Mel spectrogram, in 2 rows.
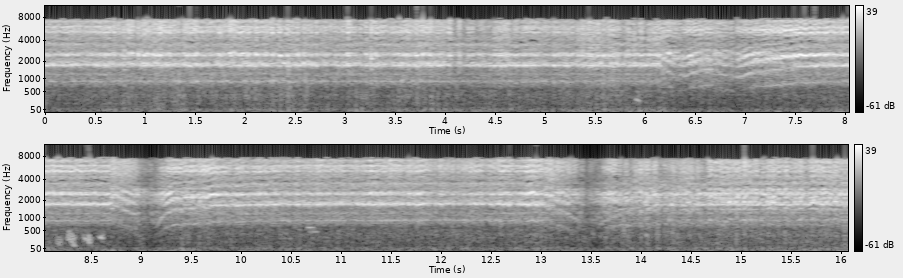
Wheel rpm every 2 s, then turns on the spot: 230, 230, 220, 170, 180, 230, 170, 200.
none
